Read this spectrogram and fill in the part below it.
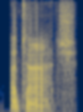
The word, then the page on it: attach: British English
